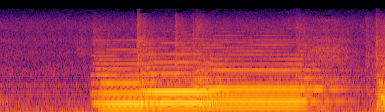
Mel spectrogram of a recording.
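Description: A man sings a few long, steady notes.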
